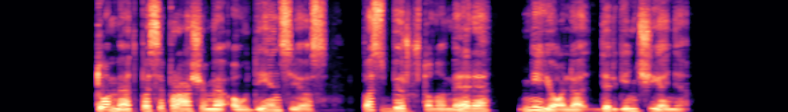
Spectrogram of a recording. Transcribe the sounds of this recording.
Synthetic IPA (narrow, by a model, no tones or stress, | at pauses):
t̪uɔmʲɛt̪pɐsʲɪpɾɑːʃʲeːmʲɛʔɐʊd̪ʲɪjɛnʲsʲɪjoːs | pɐsʲbʲɪɾʃt̪onoːmʲɛɾʲæ | nʲɪjoːlʲod̪ʲɪɾʲɡʲɪnʲt͡ʃʲiɛnʲɛ̰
